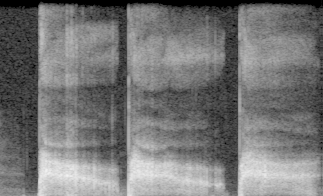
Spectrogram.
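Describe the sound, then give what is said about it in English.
A voice imitates gunshots from a gun range with three harsh, breathy bursts. Each burst starts abruptly and trails off in under a second, separated by brief pauses, fairly loud. “It was just a gunshot.”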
